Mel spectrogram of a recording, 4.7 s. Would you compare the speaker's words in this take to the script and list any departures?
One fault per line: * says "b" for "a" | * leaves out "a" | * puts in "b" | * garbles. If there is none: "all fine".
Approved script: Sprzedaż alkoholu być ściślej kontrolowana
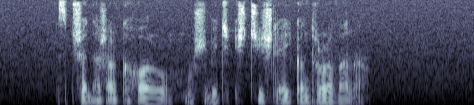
* puts in "musi"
